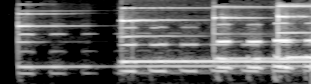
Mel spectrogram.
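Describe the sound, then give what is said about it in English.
A doorbell rings with a clear ding-dong chime, two bright tones with sustained ringing overtones, followed by a couple more quick chime strikes, fairly loud with no voices. “Of course, if they've shot you and blown you up, there's not much point in ringing the doorbell.”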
